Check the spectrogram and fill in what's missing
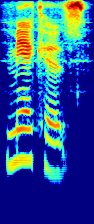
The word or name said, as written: Meercas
